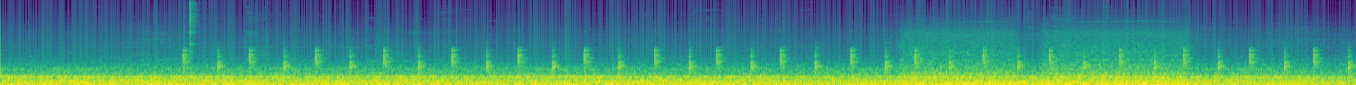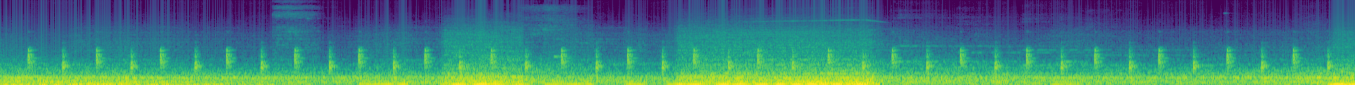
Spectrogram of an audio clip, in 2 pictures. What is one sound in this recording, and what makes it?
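Tyres roll over the road with a steady hiss.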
